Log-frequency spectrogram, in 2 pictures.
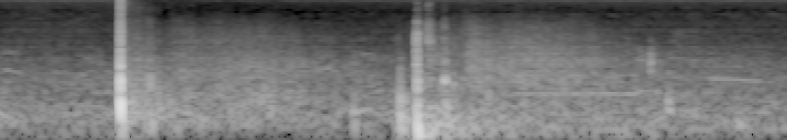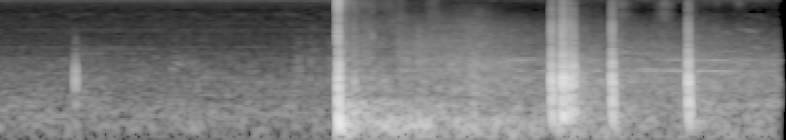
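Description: Aerial fireworks shells bursting: about six sharp bangs spaced unevenly, the loudest about two-thirds of the way through and followed by a short rumble, then a quick run of three more near the end.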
